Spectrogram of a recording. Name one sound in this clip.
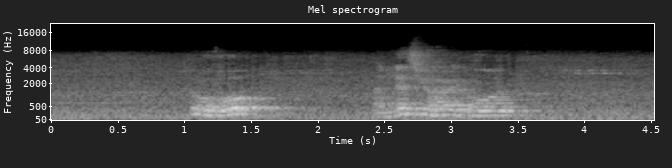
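A man speaks nearby in a quiet room.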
